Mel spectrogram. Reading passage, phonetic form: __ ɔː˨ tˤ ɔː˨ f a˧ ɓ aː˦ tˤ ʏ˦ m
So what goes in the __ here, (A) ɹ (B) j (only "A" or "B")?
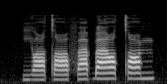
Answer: B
